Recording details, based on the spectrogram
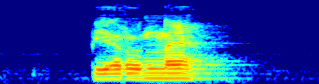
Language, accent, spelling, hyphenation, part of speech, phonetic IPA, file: German, Austria, Birne, Bir‧ne, noun, [ˈb̥iɐ̯nɛ], De-at-Birne.ogg
- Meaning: 1. pear 2. lightbulb 3. head, bonce, noggin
